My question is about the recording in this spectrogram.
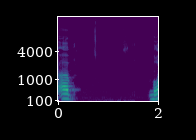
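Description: A man speaking Hindi trails off into a pause that holds a single faint, short click, and his speech resumes near the end.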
